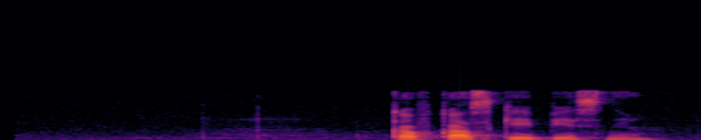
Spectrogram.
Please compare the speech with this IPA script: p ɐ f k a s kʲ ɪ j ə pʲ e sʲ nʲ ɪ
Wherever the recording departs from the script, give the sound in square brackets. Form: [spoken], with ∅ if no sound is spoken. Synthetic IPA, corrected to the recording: [k] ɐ f k a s kʲ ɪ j ə pʲ e sʲ nʲ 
